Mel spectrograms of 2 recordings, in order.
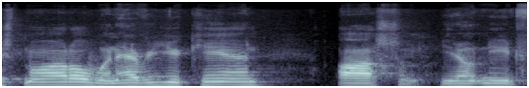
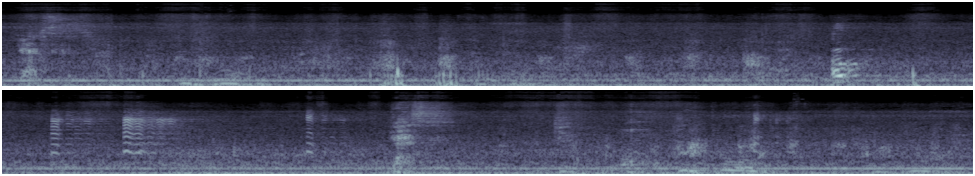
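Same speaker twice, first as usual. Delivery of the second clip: soft praise; 10 semitones higher, 15 dB quieter than usual. Real, not acted.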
